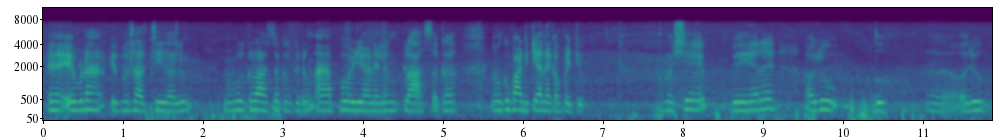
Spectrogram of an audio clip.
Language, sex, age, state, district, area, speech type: Malayalam, female, 18-30, Kerala, Alappuzha, rural, spontaneous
